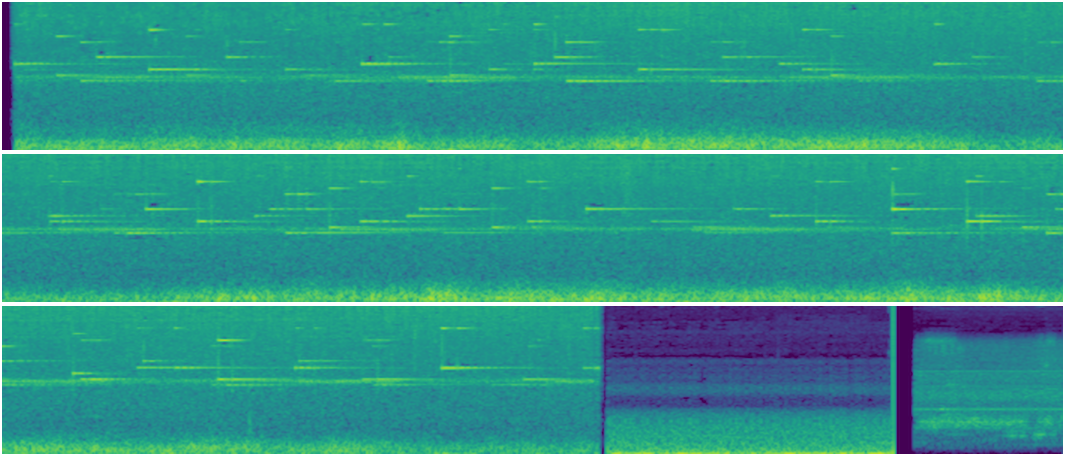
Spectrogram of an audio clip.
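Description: Wind chimes tinkling in short, scattered high notes over a steady low rumbling noise. The chimes stop about two seconds before the end, leaving only the rumble.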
